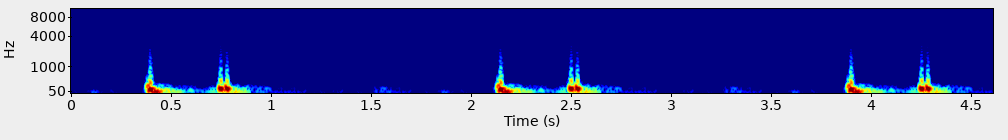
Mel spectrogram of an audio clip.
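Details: Normal heartbeat from an hour-long relaxing heartbeat recording: slow, steady paired lub-dub sounds at about 34 beats a minute, with clean, quiet gaps between beats.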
